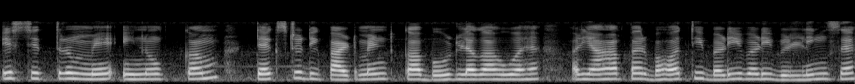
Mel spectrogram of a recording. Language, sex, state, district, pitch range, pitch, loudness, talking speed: Hindi, female, Uttarakhand, Uttarkashi, 230-255 Hz, 245 Hz, -16 LUFS, 140 wpm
